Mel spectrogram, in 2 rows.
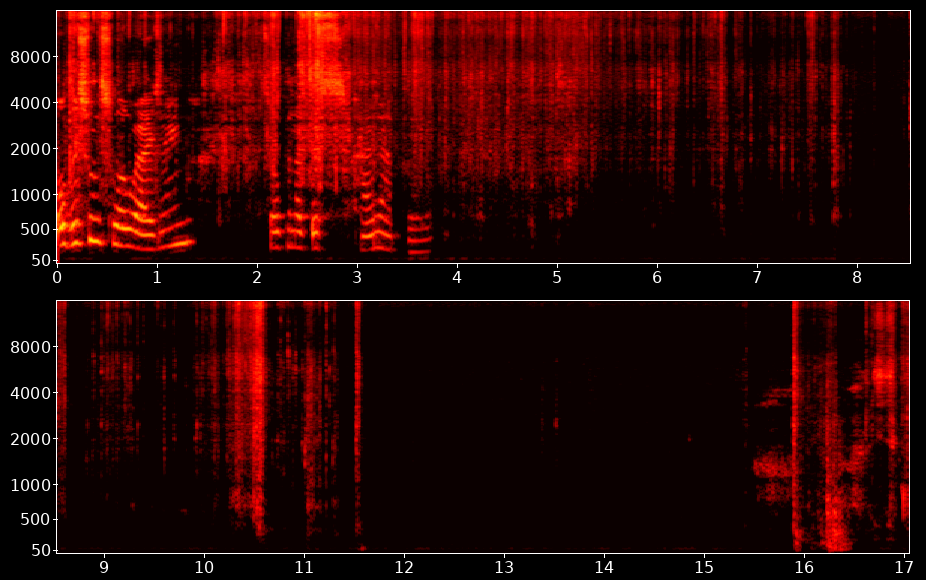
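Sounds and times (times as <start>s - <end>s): plastic wrapper ripping: 0.0s - 11.6s
plastic wrapper crinkling: 0.0s - 11.7s.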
